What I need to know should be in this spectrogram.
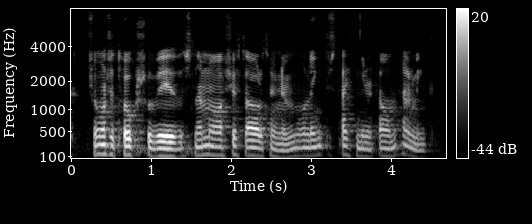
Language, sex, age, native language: Icelandic, male, 18-19, Icelandic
